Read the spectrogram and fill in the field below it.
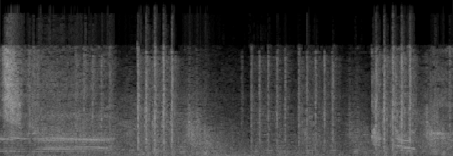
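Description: Rapid bursts of machine gun fire rattle through a loud, dense battle din in an animated World War I combat scene in France, repeating in several rapid strings over the roar.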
